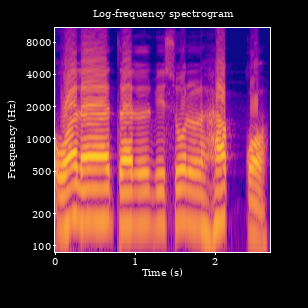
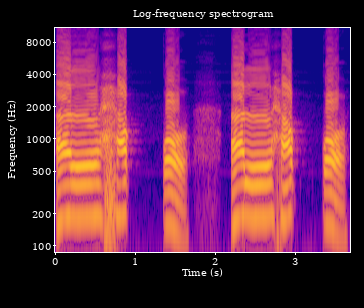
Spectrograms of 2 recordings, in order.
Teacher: dia ha posisinya adalah kita bagaimana menyempurnakan huruf ha kecil yaitu kita mengeluarkan dari tengah tenggorokan kita ha disertai dengan nafas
